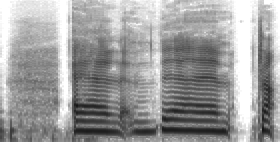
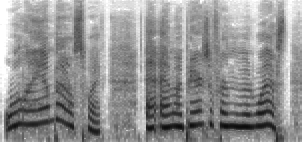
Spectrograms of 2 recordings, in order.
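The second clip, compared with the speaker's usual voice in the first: higher-pitched, rapid housewife character; Midwestern housewife; 7 semitones higher, much faster than usual. Retold or imitated. Comic answering the producer's challenge, high quick housewife voice. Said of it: "be a Midwestern housewife".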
